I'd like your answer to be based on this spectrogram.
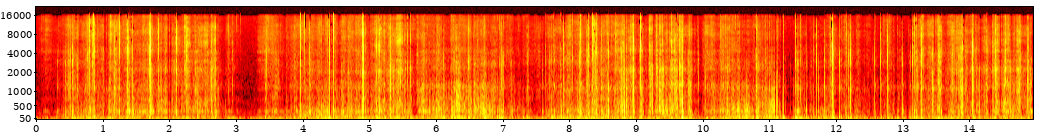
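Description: Long nails tap and scratch across a round, solid wooden log-slice trivet held close to the mic, running over the wood slices and carved leaves. The result is a dense, irregular stream of dry, soft taps and rasping scratches, mostly low and woody with little brightness, and with very short decay. Brief pauses fall around 3 and 11 seconds.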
